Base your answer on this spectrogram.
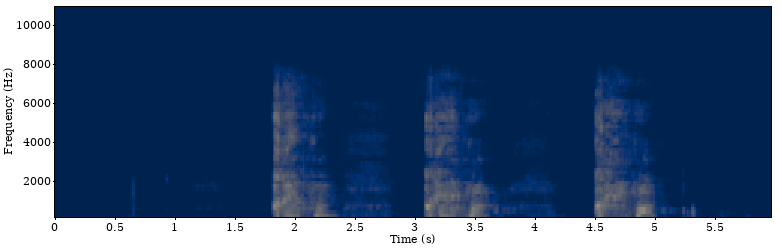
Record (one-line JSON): {"three_cough_length": "6.0 s", "three_cough_amplitude": 30487, "three_cough_signal_mean_std_ratio": 0.35, "survey_phase": "beta (2021-08-13 to 2022-03-07)", "age": "18-44", "gender": "Female", "wearing_mask": "No", "symptom_runny_or_blocked_nose": true, "symptom_sore_throat": true, "symptom_onset": "4 days", "smoker_status": "Never smoked", "respiratory_condition_asthma": false, "respiratory_condition_other": false, "recruitment_source": "REACT", "submission_delay": "2 days", "covid_test_result": "Negative", "covid_test_method": "RT-qPCR", "influenza_a_test_result": "Negative", "influenza_b_test_result": "Negative"}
